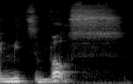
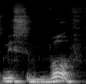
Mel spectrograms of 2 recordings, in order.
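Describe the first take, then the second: First: The word ends with an s sound. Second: The word ends with a th sound.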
